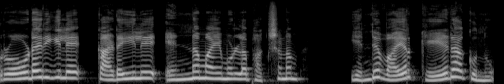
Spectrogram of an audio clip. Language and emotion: Malayalam, disgusted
